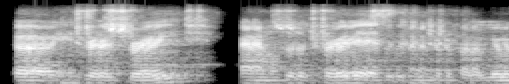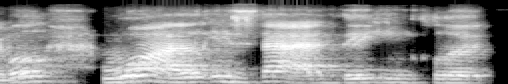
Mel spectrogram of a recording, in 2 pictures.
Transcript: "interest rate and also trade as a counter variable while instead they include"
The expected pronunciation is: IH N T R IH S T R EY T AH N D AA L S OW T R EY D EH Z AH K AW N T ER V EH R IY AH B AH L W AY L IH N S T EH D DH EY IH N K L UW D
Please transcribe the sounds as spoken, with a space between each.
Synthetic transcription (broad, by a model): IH N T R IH S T R EY T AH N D AA L S OW T R EY D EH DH AH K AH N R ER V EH L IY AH B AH L W AY L IH N S T EH D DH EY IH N K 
